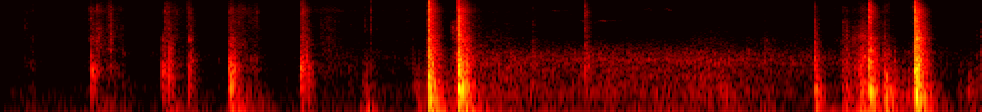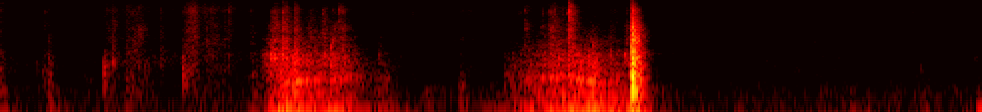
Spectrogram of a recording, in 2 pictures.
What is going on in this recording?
I walked across the bedroom. I opened the window and then opened a wardrobe drawer. The footsteps window and drawer sounds followed each other.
